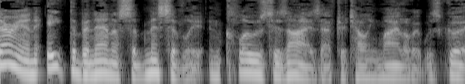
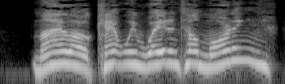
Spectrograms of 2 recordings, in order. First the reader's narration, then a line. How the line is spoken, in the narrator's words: Yossarian pleaded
